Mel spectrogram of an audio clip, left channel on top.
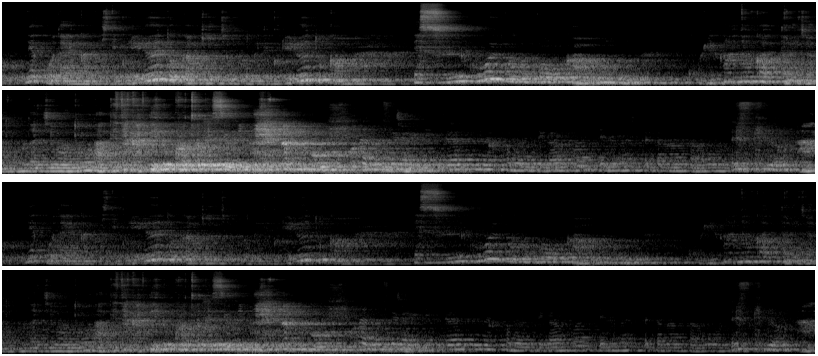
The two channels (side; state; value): right; quieter; 9.5 dB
